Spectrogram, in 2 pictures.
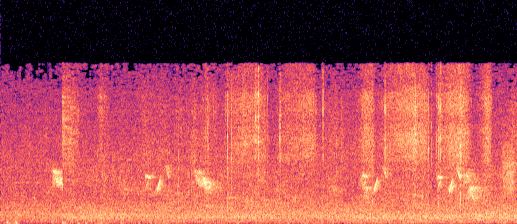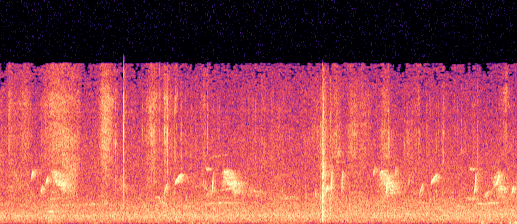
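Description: Small birds chirping now and then over a steady outdoor background noise, with one sharp click about eight seconds in.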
